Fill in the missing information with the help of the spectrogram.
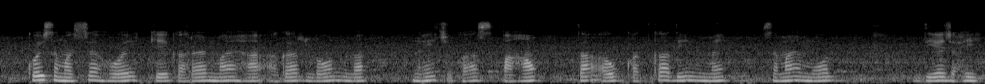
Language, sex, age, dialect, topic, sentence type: Chhattisgarhi, female, 25-30, Central, banking, question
